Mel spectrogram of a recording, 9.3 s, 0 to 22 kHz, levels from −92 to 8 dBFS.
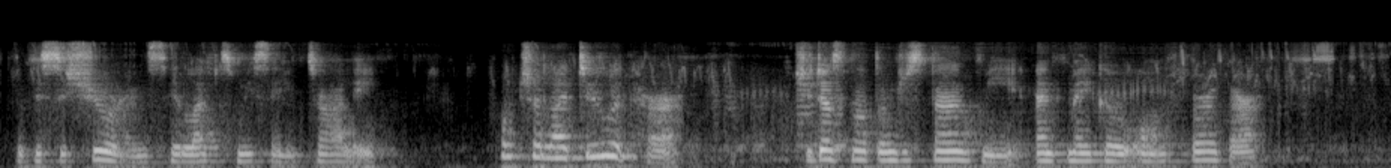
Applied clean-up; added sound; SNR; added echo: neural separator model SepFormer DNS4.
